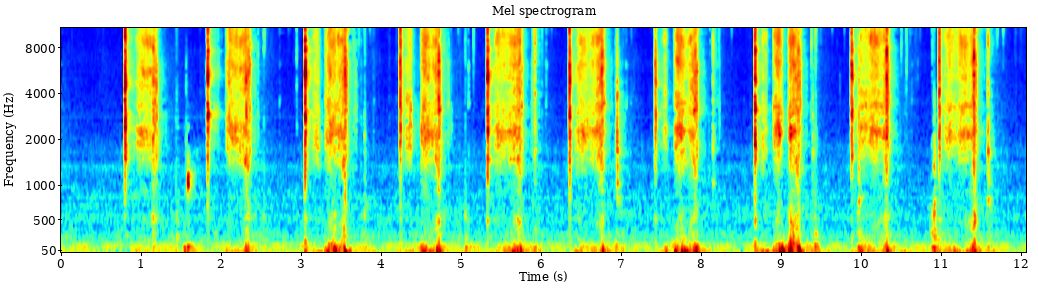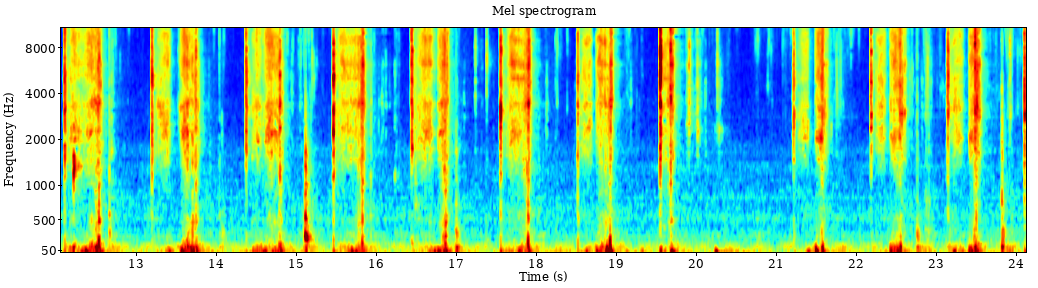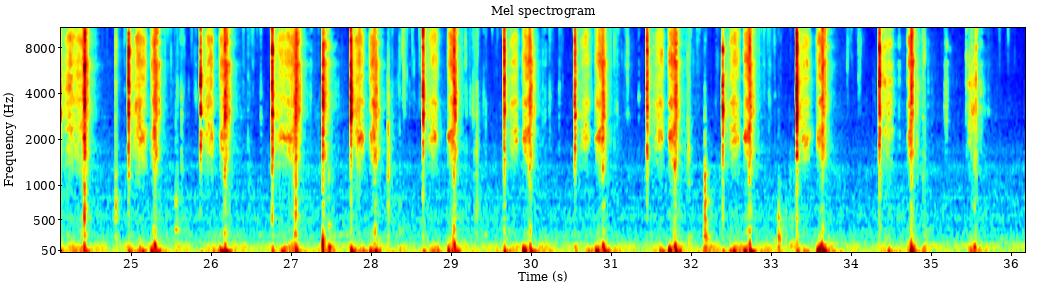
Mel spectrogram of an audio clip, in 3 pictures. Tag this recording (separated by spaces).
Carrot Kitchen Potato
